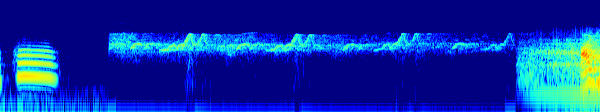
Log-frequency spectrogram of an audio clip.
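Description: A short, low hoot-like animal call right at the start, then a faint raspy chorus with a rising chirp about once a second. A low steady hum comes in near the end.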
